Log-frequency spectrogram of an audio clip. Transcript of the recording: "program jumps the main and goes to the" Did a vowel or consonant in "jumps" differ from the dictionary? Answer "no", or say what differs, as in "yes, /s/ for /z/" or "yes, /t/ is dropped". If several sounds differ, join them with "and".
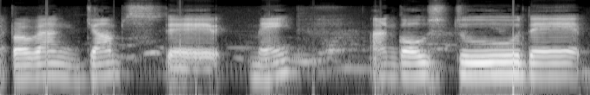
no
